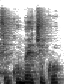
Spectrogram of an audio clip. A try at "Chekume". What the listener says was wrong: Chekume, not be.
